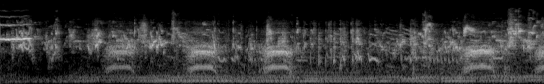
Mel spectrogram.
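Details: Yellow budgerigars, several birds, recorded August 20, 2024, chirping: dense high twittering and squawky chatter, with a lower arched note repeating about once a second underneath.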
